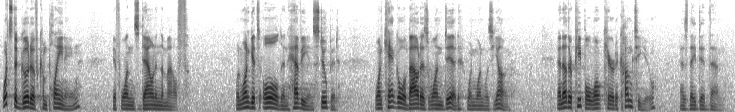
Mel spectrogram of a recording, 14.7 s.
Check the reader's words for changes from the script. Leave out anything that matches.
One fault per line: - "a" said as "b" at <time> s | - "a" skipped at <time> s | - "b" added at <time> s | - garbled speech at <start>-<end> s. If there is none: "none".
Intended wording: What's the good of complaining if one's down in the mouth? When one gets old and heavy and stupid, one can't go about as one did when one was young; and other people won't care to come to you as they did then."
none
